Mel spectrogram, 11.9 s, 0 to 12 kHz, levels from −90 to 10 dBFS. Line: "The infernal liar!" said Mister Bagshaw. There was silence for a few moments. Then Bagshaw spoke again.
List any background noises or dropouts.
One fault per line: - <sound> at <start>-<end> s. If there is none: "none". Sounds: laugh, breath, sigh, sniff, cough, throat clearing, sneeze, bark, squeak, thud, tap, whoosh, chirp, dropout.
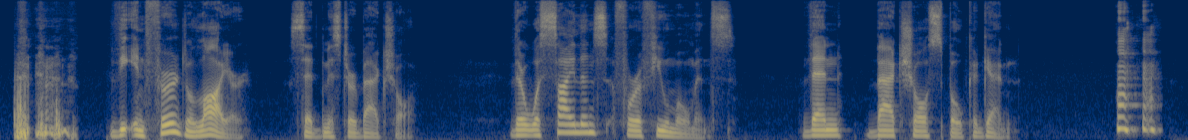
- laugh at 0.1-0.8 s
- laugh at 11.2-11.6 s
